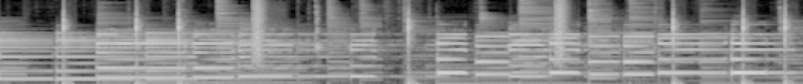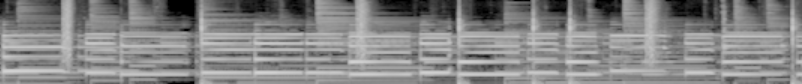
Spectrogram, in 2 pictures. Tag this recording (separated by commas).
inside a small room, Plucked string instrument, Guitar, Music, Musical instrument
